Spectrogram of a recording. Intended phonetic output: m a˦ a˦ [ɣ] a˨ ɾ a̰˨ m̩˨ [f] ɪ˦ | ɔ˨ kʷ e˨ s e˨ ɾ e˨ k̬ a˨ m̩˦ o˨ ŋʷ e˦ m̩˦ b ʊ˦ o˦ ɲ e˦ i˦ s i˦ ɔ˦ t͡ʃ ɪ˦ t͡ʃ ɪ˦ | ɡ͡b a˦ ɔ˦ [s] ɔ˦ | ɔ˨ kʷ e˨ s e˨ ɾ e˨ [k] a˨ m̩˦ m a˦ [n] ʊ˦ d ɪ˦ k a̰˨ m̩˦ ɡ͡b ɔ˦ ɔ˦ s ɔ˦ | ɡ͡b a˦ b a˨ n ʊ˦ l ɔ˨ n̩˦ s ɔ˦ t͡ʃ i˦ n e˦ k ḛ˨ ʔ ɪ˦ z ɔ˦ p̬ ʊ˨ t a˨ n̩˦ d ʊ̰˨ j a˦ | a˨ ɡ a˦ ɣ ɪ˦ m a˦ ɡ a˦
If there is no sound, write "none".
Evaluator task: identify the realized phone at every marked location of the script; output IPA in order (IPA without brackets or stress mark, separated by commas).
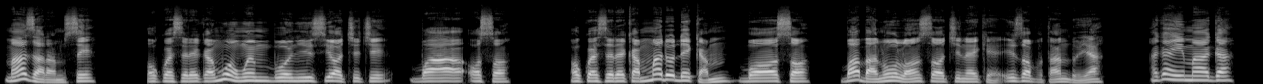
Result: z, s, s, k, d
